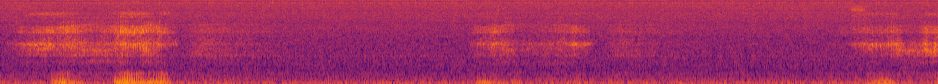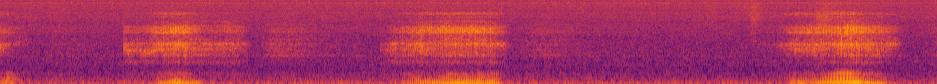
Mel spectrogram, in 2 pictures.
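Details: Sleep sounds: low, rumbling snores recurring about sixteen a minute, with quiet breathing between them; snoring.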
